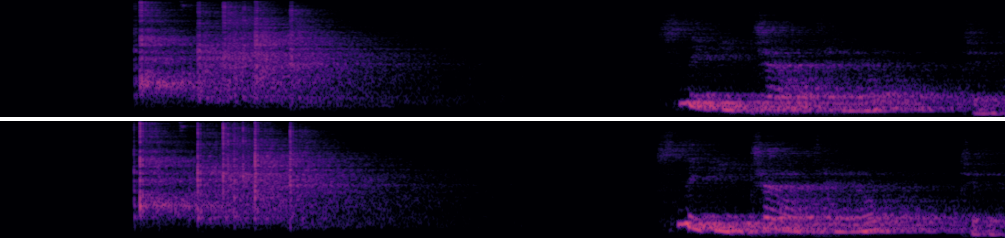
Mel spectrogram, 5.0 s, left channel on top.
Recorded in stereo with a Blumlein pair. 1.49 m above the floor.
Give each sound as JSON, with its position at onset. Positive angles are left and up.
{"t": 0.7, "sound": "crushing", "azimuth_deg": -65, "distance_m": 2.5}
{"t": 3.3, "sound": "a man speaking", "azimuth_deg": -45, "distance_m": 2.0}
